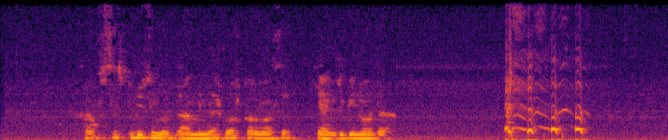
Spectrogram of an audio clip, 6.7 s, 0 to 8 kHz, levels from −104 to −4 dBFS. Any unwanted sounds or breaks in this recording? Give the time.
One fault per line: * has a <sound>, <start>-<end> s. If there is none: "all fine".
* has a laugh, 5.0-5.9 s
